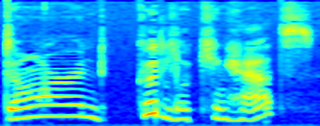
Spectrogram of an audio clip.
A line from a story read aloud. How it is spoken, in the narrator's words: stammered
